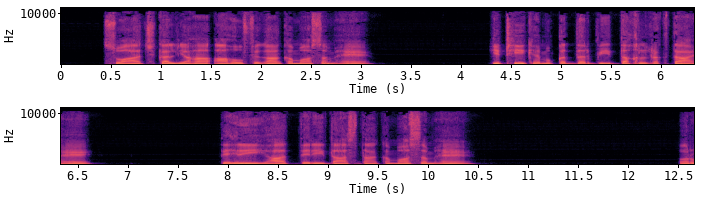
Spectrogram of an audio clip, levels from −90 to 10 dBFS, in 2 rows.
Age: 40-59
